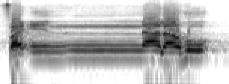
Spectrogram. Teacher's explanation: Di mana lewatnya bacaan ini? Lewatnya di pangkal hidung. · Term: ghunnatul musyaddadah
